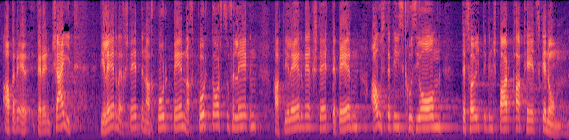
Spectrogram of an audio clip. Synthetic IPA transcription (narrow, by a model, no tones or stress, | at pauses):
ʔɑːbəd̥eːɾɛntʃaɪd | d̥iːleːɾvɛʃtɛtənɑχb̥ʊɾkb̥ɛʁnːɑχb̥ʊɾk̚d̥ɔɹft͡sufɛɐɾleːɡən | hat̚d̥iːleːɾvɛkʃtɛtəbɛɾnʔaʊsd̥eːɐɾdiskʰusjoːnd̥ɛshɔʏtɪɡənʃpɑrpʰakʰeːt͡sɡ̥ənɔmən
